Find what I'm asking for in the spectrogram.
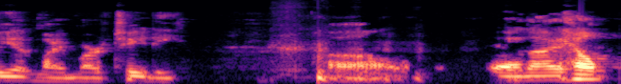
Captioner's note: laughs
